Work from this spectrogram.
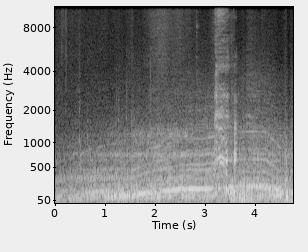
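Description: A 2017 Volkswagen Jetta 1.4T front-wheel drive car's engine revs up and accelerates hard, rising in pitch and staying loud and steady throughout, with a brief higher whine near the middle.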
